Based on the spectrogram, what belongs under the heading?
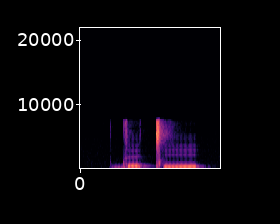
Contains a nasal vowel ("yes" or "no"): no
